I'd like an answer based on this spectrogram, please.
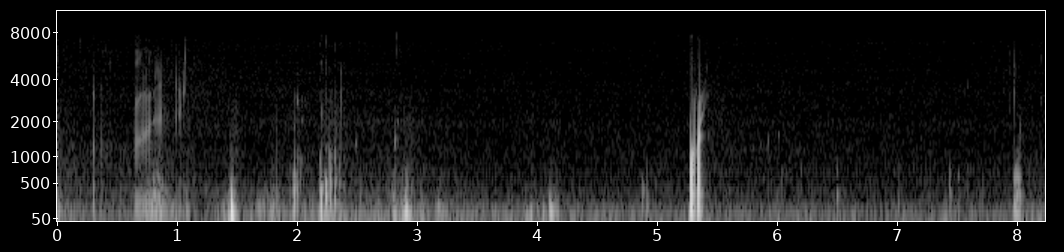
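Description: Irregular low gurgles and rumbling bursts with a few louder pops, then quiet; loud normal stomach growling.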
